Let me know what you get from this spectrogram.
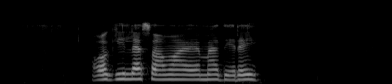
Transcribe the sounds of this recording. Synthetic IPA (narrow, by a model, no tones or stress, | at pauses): ʌɡilasʌmʌjʌmad̪ʱeɾʌj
